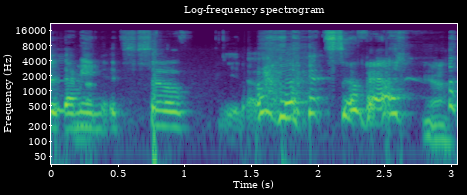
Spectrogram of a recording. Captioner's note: laughing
